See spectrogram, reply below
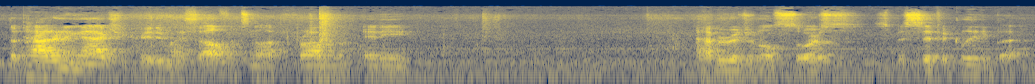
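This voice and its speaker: A young man with a low, unhurried voice talks loosely about his art, pausing on fillers and restarting phrases. He is recorded on a camera close by inside an echoey gallery, with a faint hum of ambience behind. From Canada. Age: young adult. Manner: relaxed, rambling, with fillers and restarts. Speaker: painter interviewed at his exhibit. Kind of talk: casual interview answers. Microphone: handheld camera close by.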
